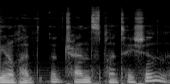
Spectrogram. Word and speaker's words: xenotransplantation: That's fascinating, especially with the xenotransplantation.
